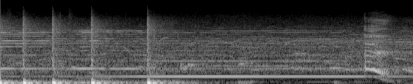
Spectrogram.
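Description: Live punk-rock band in a break: the drums play a few last hits, then a single held guitar note rings on its own. Near the end a note swoops downward in pitch before the band comes back in.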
